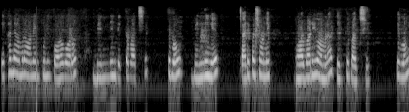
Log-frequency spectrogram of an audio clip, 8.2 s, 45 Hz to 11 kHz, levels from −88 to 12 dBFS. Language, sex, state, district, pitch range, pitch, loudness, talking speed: Bengali, female, West Bengal, Jalpaiguri, 240-285 Hz, 260 Hz, -21 LUFS, 145 wpm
